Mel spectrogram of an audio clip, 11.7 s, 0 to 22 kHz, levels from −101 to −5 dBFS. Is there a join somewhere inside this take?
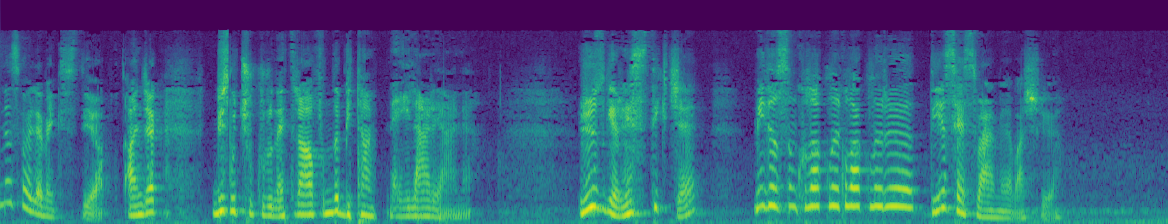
yes; 3 cuts; at 2.3 s, 3.8 s, 8.4 s

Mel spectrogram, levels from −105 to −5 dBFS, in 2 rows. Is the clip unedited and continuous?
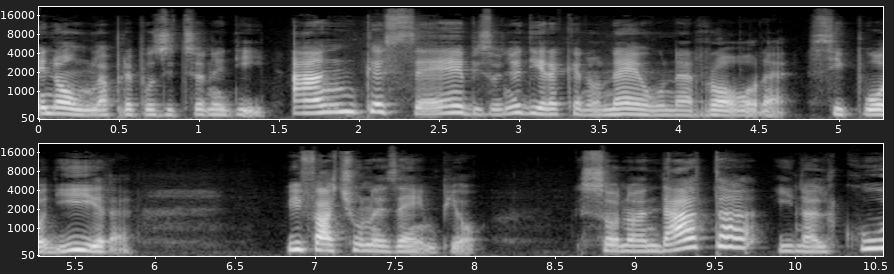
no; 1 cut; at 1.5 s

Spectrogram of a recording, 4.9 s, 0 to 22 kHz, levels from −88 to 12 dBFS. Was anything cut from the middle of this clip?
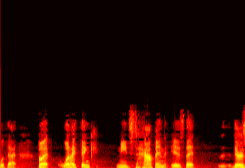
yes; 1 cut; at 1.0 s

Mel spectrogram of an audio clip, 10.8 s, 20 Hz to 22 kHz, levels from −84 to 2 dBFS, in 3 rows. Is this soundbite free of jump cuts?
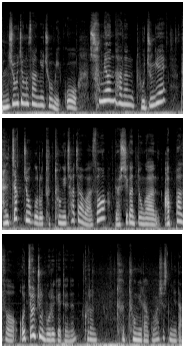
yes; 0 cuts

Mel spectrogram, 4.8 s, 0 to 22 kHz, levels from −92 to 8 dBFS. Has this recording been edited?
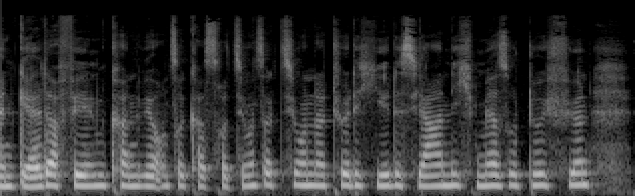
no; 0 cuts

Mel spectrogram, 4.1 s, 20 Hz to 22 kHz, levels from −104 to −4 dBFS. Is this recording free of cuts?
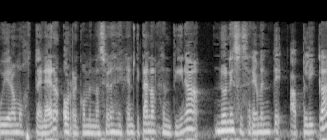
no; 1 cut; at 1.8 s

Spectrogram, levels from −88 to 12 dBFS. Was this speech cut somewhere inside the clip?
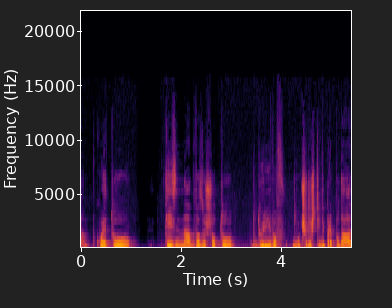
no; 0 cuts

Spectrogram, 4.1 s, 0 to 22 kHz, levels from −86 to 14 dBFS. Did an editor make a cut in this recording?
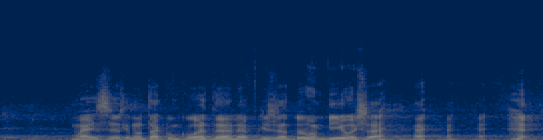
yes; 1 cut; at 0.9 s

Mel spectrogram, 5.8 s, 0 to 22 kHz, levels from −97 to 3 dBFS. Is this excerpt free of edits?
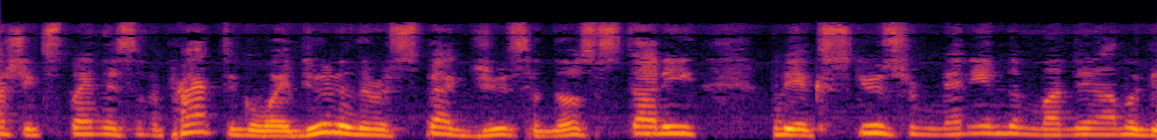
no; 3 cuts; at 2.6 s, 3.0 s, 3.9 s

